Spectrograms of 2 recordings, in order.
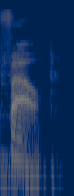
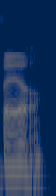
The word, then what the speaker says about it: FAL: And then I called and was like, AL, it's not pronounced the foul. And then I think you argued about it a little bit. And then Hannah in the comments of that podcast episode agreed with him. And, "I love you." and I said, "Bruh." And then after that, I went and looked it up, and I'm right. It's supposed to be pronounced. – Oh no, it's absolutely supposed to be pronounced FAL, like in real life.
